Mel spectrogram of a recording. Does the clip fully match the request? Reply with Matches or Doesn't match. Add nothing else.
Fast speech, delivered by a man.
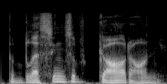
Matches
